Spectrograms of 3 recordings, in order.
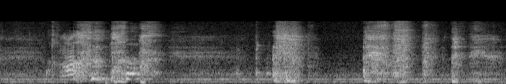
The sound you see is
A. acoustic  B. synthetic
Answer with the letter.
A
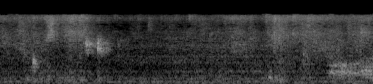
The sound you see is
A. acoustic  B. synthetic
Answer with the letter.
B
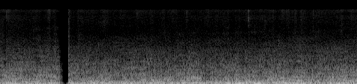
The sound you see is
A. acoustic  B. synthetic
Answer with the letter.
B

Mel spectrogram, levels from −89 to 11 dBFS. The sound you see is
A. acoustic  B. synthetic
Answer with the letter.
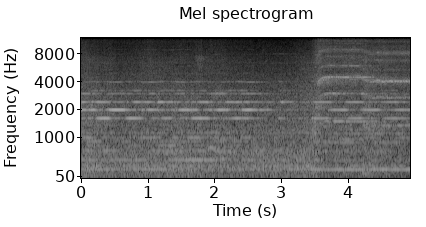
A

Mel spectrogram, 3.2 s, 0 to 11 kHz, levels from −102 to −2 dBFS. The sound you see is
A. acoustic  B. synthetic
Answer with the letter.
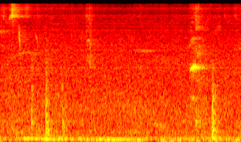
B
